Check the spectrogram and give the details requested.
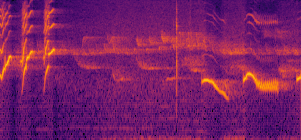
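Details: White-rumped shama song, used as a lure to get other shamas singing quickly: short upward-flicking whistles, then sweeping notes that bend down and up, with a steady faint high tone underneath.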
